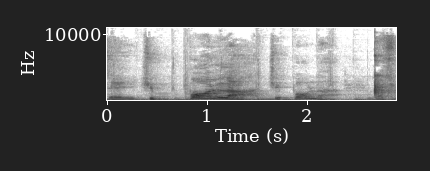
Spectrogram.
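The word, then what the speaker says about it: cipolla: chopped red onion and in Italian it's a Chipola Chipola that's right and uh in Italian it's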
